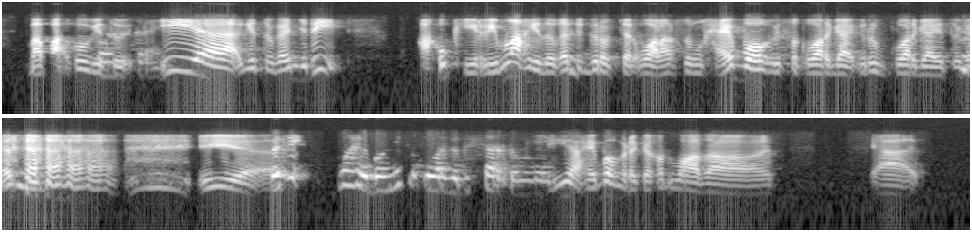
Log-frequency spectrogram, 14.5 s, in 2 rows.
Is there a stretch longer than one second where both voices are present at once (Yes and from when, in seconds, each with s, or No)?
No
